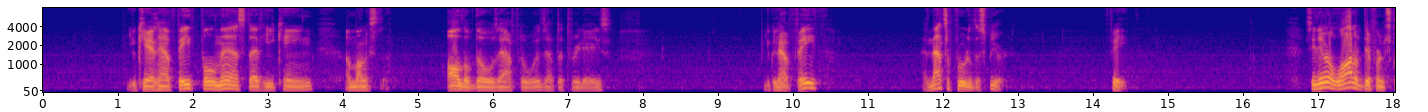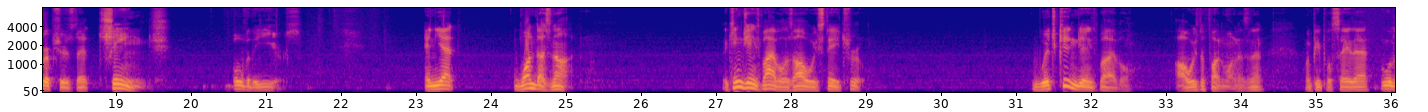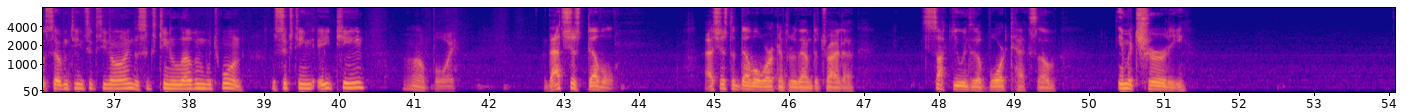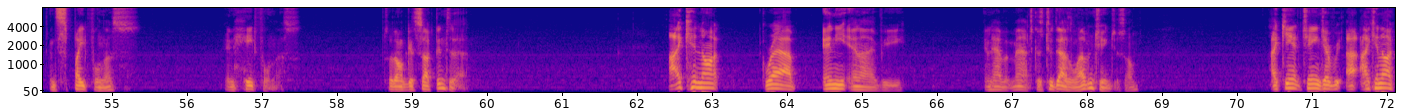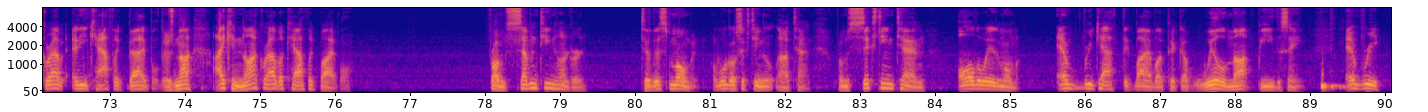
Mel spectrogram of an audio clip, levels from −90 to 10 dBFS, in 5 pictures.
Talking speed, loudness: 115 wpm, -20 LUFS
